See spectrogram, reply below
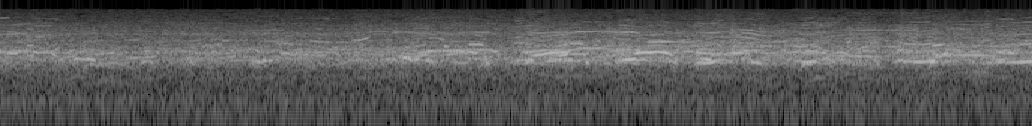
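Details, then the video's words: Seagulls making as much noise as possible to frighten off prospective predators, human or bird; many birds call over one another in a steady din of harsh, harmonic squawks with no pause. "The Sound of Seagulls | Why Are Seagulls So Noisy?"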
